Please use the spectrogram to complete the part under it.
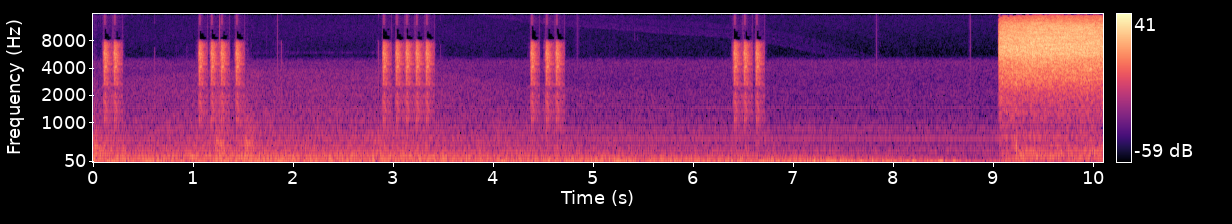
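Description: A tram rumbles along the rails.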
